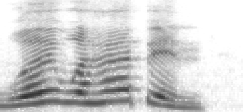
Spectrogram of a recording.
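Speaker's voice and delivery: high-pitched, loud, mad, indignant, blurted delivery. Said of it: "He'd come back all mad".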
